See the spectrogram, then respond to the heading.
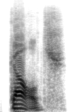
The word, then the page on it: gulch: American English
